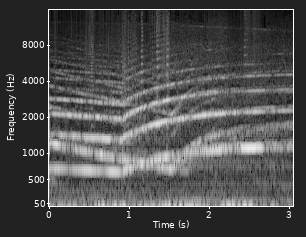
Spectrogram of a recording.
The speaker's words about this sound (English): We're sitting outside, and I'm like, when we started, I wonder if there's going to be a siren go by. I shouldn't have thought it into existence.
